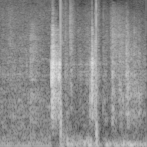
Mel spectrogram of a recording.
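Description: A muzzle-loading cannon fired with a friction primer whose spark runs through a copper tube of fulminate into the powder bag, giving a sharp close blast followed by a second loud crack and rumbling echoes.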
